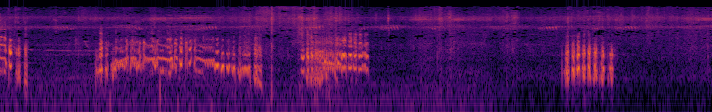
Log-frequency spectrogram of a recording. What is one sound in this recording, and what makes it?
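A broody hen growls and clucks in short bursts, close by.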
